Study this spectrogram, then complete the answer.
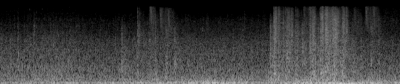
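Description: Enemy aircraft guns fire in War Thunder during a dogfight with a stalled J1N1. Rattling bursts of fire cut through a constant roar of engine and wind, with the heaviest volley near the end.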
